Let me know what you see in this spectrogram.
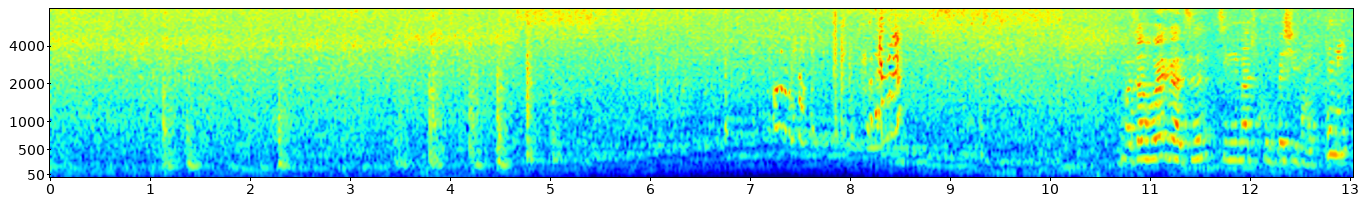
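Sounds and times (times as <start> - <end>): prawns frying in hot oil: 0.0 - 13.0.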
